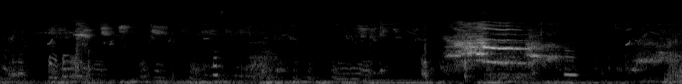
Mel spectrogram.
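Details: A young male red junglefowl, now adult and starting to bluff at females and wanting to mate, gives one short, harsh, clipped crow among scattered soft clucks and low murmur; one of three young captive birds.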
